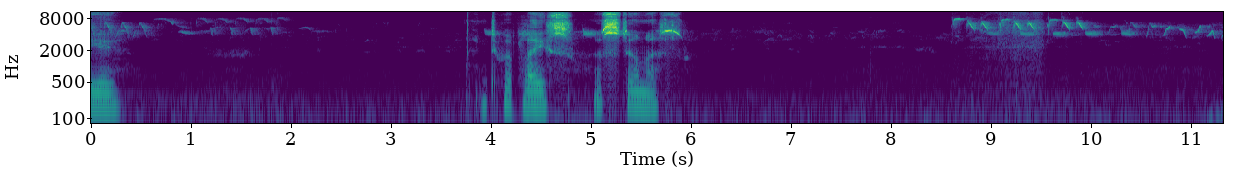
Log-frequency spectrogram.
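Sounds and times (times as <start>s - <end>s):
speech: 0.0s - 0.4s, 3.9s - 6.0s
birds chirping and warbling: 0.0s - 11.3s.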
